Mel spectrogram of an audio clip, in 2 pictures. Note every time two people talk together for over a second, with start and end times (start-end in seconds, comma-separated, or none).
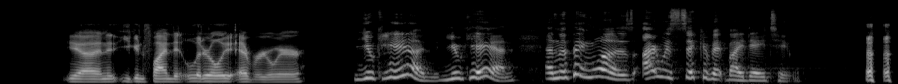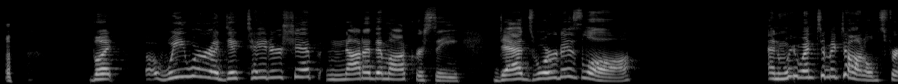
none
